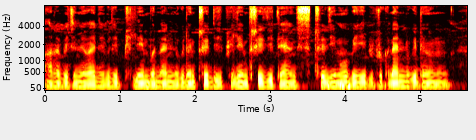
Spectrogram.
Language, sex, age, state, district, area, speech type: Bodo, male, 18-30, Assam, Udalguri, urban, spontaneous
